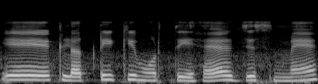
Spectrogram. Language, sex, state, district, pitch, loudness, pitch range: Hindi, female, Uttar Pradesh, Budaun, 195 Hz, -20 LUFS, 175-210 Hz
